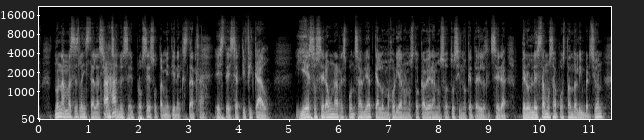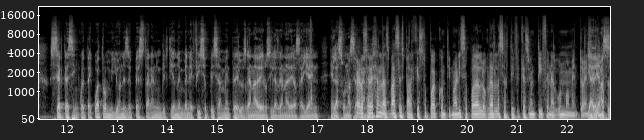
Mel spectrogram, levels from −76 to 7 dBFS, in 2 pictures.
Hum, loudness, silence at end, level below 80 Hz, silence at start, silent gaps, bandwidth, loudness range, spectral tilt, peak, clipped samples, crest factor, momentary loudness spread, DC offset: none; -17 LUFS; 0 s; -28 dBFS; 0 s; none; 15.5 kHz; 3 LU; -5 dB/octave; -2 dBFS; under 0.1%; 14 dB; 7 LU; under 0.1%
